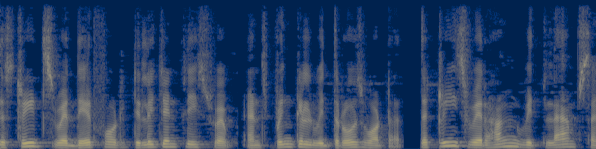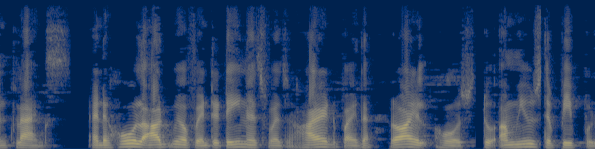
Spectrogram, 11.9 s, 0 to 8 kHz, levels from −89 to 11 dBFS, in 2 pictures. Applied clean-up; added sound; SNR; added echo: none; none; none; none.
